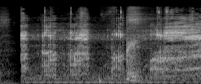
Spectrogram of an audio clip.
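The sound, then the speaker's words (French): A pig oinks and squeals in a quick run of grunts, the noisy calls coming back to back and growing shriller toward the end. “pourquoi cochon?”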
